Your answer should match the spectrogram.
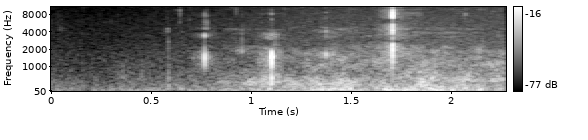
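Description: Near silence broken by a few faint, short clicks in the second half.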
